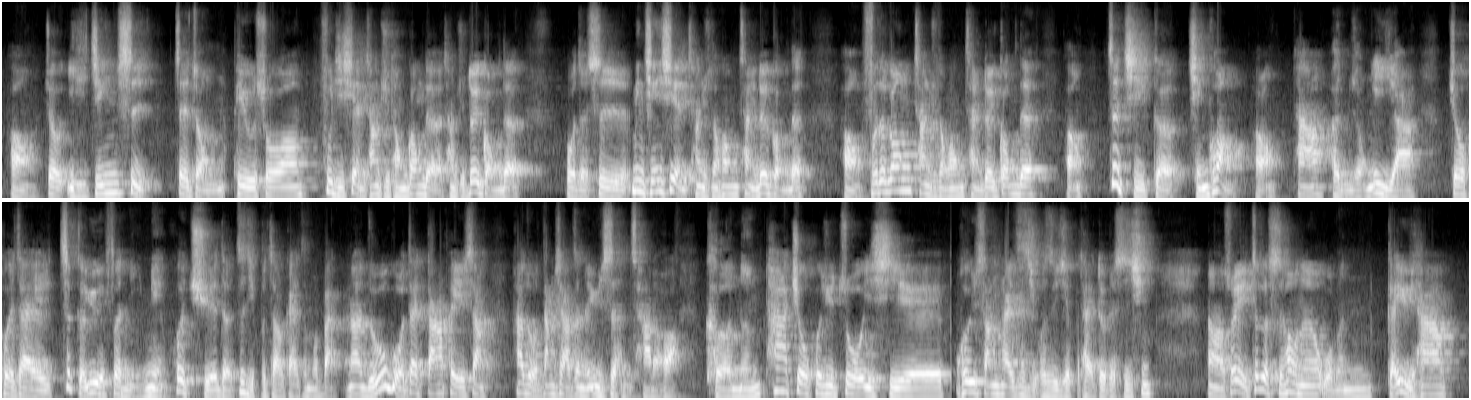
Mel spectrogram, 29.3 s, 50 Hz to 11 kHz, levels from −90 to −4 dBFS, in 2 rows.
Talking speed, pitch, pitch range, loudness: 290 characters per minute, 130 Hz, 115-150 Hz, -13 LUFS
